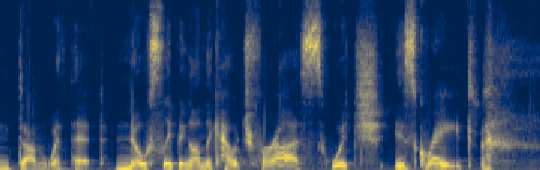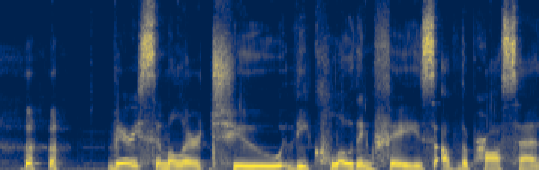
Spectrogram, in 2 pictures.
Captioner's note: laughs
